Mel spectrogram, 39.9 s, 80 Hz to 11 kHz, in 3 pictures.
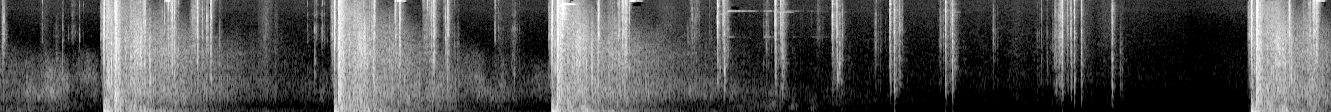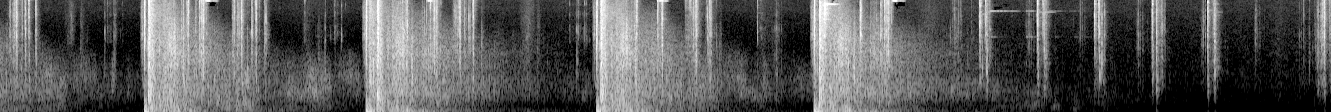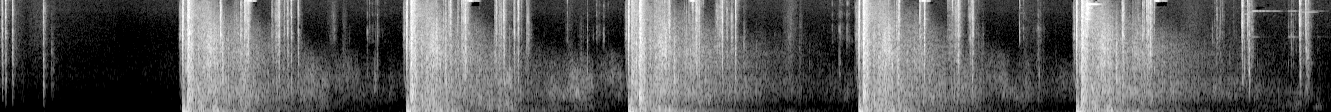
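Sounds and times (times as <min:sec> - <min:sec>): rifle shots with echo: 0:00.0 - 0:02.7, 0:03.3 - 0:07.4, 0:12.5 - 0:14.1, 0:14.7 - 0:18.6, 0:19.2 - 0:23.4, 0:28.4 - 0:30.0, 0:30.6 - 0:34.6, 0:35.2 - 0:39.6
rifle bolt clicks: 0:00.0 - 0:11.3, 0:12.5 - 0:27.2, 0:28.8 - 0:39.9.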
